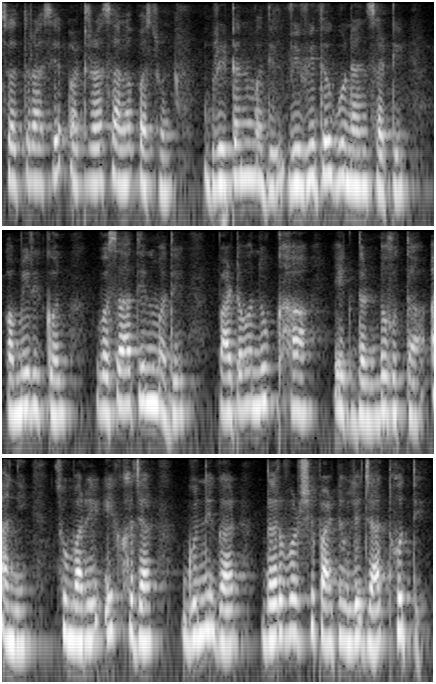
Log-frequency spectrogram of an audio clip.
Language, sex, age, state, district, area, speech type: Marathi, female, 18-30, Maharashtra, Bhandara, rural, read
